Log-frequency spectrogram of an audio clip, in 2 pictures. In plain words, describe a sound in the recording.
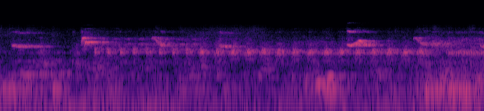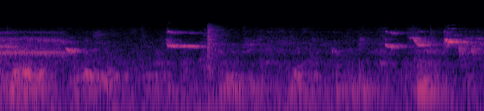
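Canaries sing loud, rapid trilling songs, heard through a television speaker.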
